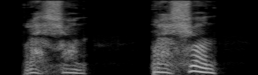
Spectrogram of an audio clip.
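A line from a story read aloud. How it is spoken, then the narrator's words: Dull muffled mutter. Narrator (Russian): пробормотал он глухо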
